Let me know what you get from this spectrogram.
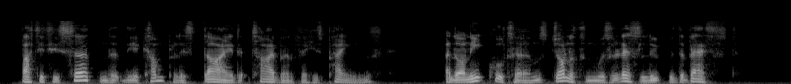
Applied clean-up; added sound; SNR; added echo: none; none; none; none.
